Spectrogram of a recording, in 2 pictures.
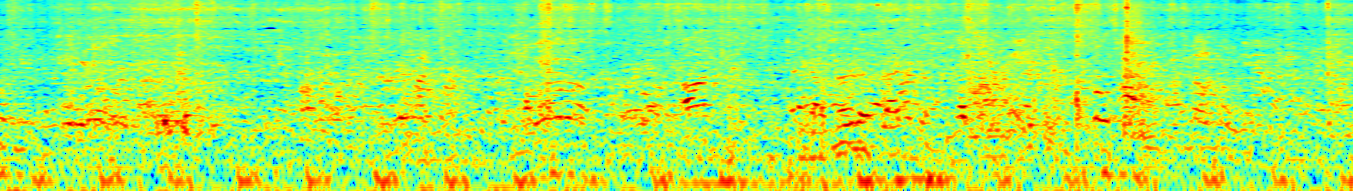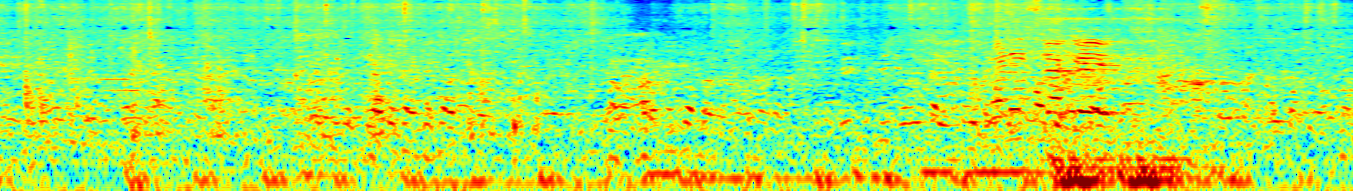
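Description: Small robot motors whir and hum as robots drive around.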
